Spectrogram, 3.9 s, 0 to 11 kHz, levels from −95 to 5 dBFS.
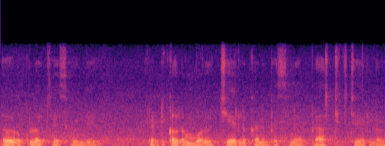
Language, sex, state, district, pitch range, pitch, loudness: Telugu, male, Andhra Pradesh, Srikakulam, 105-110 Hz, 105 Hz, -21 LUFS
